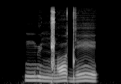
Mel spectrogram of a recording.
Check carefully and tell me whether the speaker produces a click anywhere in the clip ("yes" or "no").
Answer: yes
